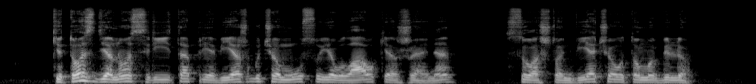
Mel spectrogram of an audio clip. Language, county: Lithuanian, Kaunas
